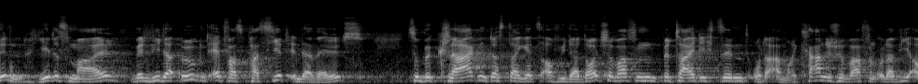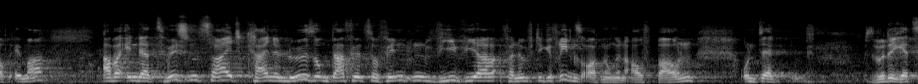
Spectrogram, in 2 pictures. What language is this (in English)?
German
